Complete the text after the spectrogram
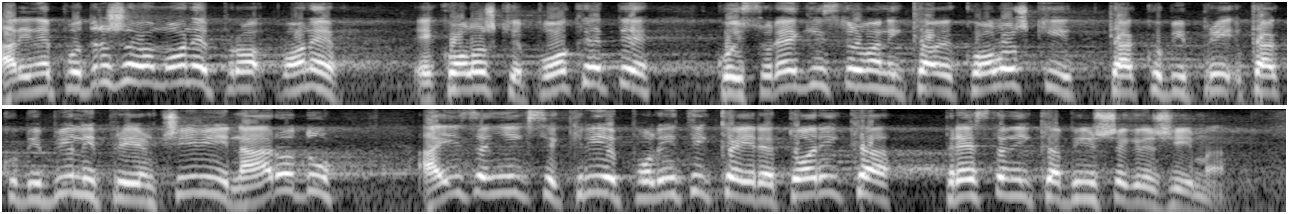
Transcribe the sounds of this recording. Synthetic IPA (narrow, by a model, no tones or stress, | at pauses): a̰line̞po̞d̪r̩ʒaʋamo̞ne̞pɾoo̞ne̞ | eko̞lˠo̞ʃke̞po̞kɾe̞t̪e̞ | ko̞jisuɾe̞ɡist̪ɾo̞ʋanikaoeko̞lˠo̞ʃkikakobipkako̞bibiːlipɾije̞mt͡ʃiʋiːnaːɾo̞d̪u | a̰izaɲiːxse̞kɾije̞po̞lit̪ikaiɾe̞t̪o̞ɾikapɾet̪st̪aʋnikabiːʋʃe̞ɡɾe̞ʒiːma̰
